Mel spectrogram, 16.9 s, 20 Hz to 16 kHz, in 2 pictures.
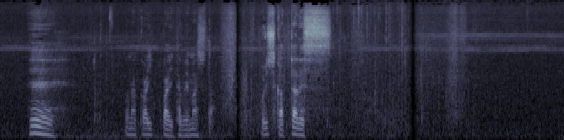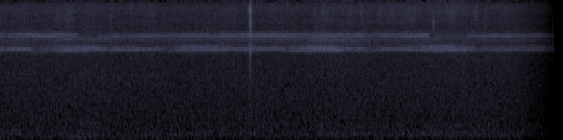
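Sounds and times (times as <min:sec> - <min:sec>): insects trilling: 0:00.0 - 0:16.8
faint click: 0:12.2 - 0:12.4.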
